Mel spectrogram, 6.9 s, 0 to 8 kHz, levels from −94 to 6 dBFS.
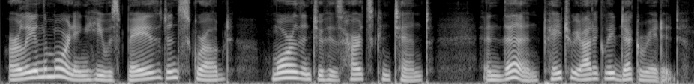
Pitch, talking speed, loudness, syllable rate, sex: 185 Hz, 165 wpm, -17 LUFS, 5.4 syllables/s, female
